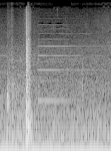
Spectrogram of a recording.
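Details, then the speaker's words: Volkswagen at a salvage auction yard, idling: steady low electric hum as the secondary air injection pump kicks in, which sounds normal. "the secondary air injection pump kick in"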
